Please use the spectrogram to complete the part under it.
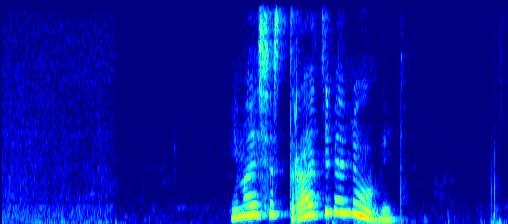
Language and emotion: Russian, positive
